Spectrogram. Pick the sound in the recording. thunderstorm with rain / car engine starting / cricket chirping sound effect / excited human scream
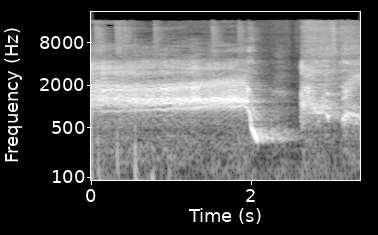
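excited human scream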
